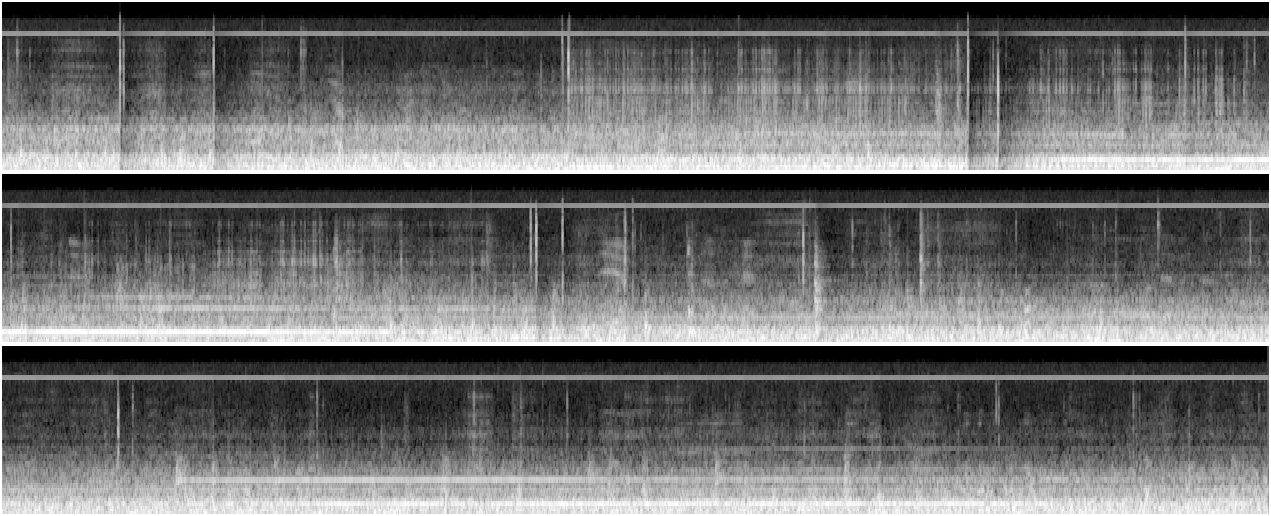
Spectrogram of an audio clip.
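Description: Passenger train running at speed, heard from inside the carriage: a steady rumble of wheels on rails, with a low hum that comes in twice and a brief drop in the noise about seven seconds in.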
